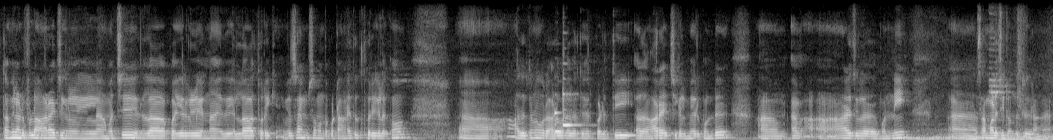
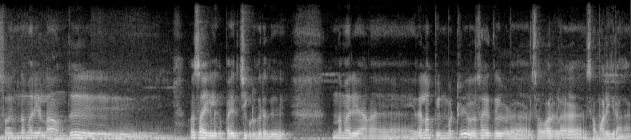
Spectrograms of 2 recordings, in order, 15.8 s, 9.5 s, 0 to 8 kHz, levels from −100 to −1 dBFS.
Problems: background sounds at intervals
